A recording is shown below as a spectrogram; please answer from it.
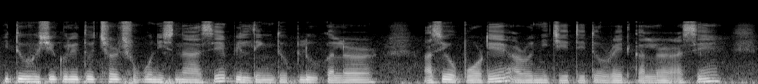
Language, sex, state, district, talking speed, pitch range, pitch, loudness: Nagamese, male, Nagaland, Kohima, 160 wpm, 95-120 Hz, 105 Hz, -15 LUFS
